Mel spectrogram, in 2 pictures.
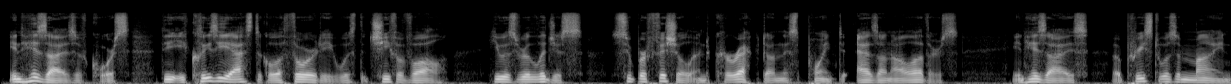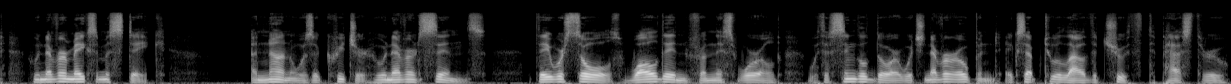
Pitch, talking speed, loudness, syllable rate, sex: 100 Hz, 170 wpm, -20 LUFS, 4.8 syllables/s, male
